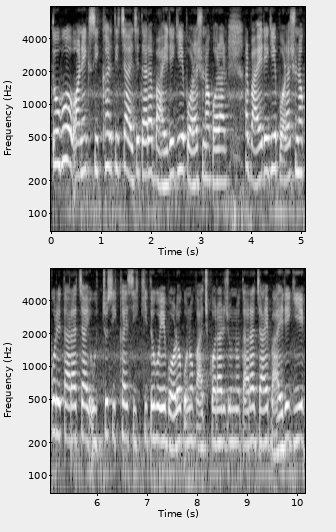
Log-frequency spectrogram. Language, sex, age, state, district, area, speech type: Bengali, female, 18-30, West Bengal, Nadia, rural, spontaneous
